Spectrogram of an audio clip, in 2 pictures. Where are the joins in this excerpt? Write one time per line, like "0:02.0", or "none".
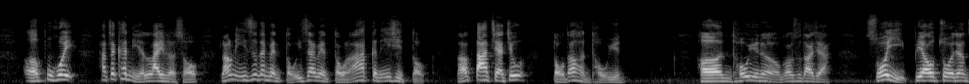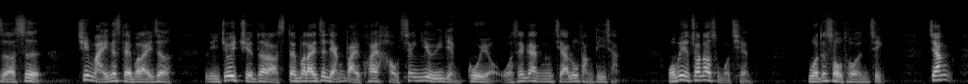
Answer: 0:11.7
